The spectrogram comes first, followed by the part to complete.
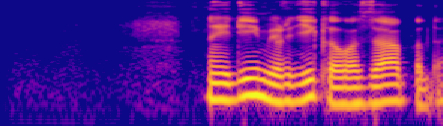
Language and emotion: Russian, sad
